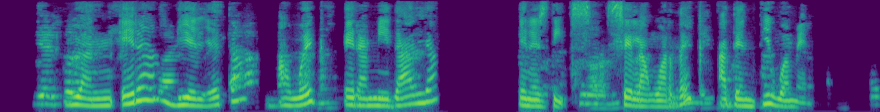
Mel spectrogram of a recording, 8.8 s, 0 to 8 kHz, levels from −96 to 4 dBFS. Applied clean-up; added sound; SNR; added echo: neural mask model Resemble Enhance denoiser.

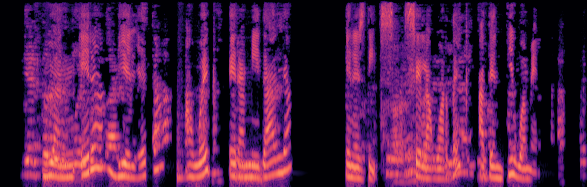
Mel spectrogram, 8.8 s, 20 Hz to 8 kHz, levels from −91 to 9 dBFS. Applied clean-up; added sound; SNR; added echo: classical method spectral subtraction.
